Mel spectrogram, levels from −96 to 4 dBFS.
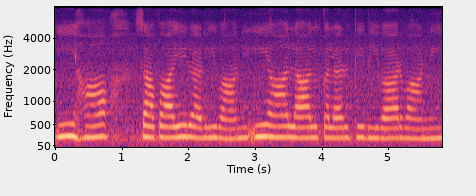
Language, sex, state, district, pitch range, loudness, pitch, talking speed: Hindi, female, Bihar, East Champaran, 215-235 Hz, -15 LUFS, 225 Hz, 105 wpm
